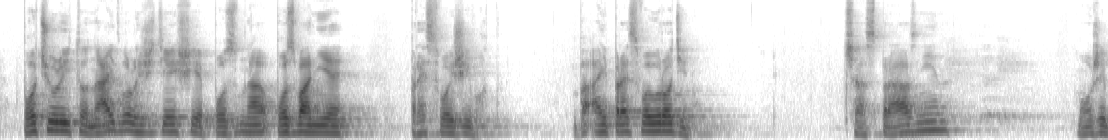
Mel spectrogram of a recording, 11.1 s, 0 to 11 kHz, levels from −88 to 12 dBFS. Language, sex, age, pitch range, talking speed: Slovak, male, 50-69, 115-155 Hz, 85 wpm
